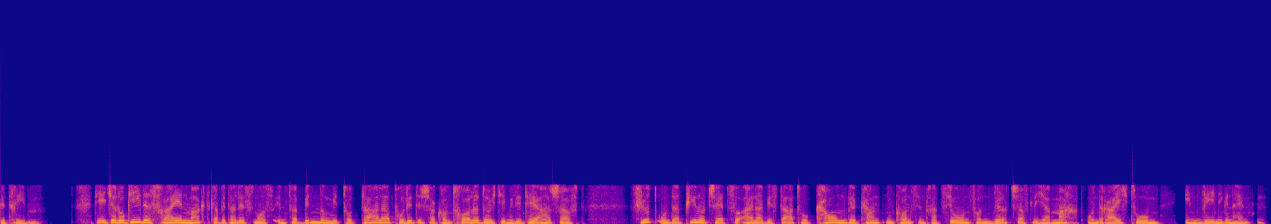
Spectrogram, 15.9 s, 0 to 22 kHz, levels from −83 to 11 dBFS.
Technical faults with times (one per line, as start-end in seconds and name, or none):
none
